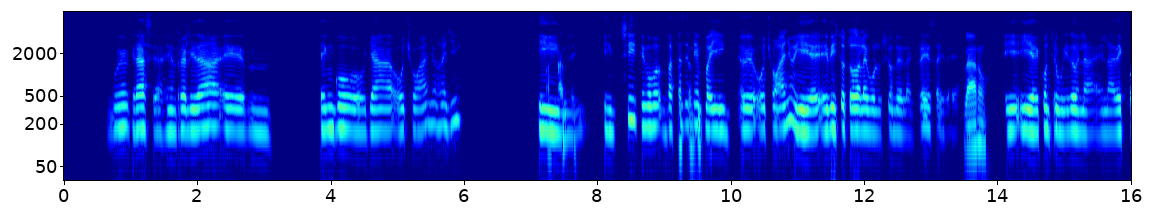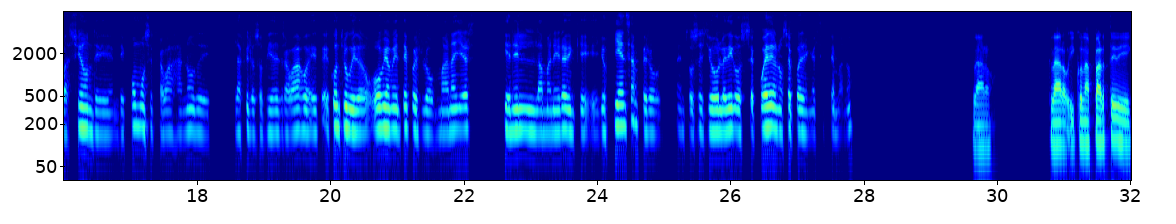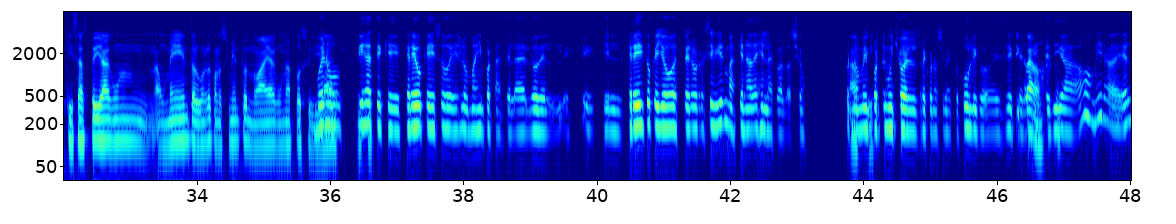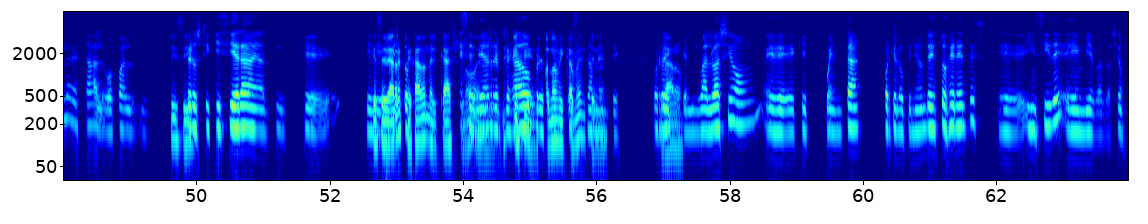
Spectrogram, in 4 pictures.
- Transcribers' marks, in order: chuckle; chuckle
- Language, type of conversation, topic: Spanish, advice, ¿Cómo puedo negociar el reconocimiento y el crédito por mi aporte en un proyecto en equipo?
